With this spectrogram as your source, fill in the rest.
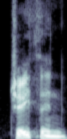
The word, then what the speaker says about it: Jaythan: It sounds like his name is Jason. And it was only 2 pairs, so 4 total earrings. But it's spelled Jaythan. It's spelled like Jonathan, but Jaythan. Like somebody had a speech impediment and called him.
